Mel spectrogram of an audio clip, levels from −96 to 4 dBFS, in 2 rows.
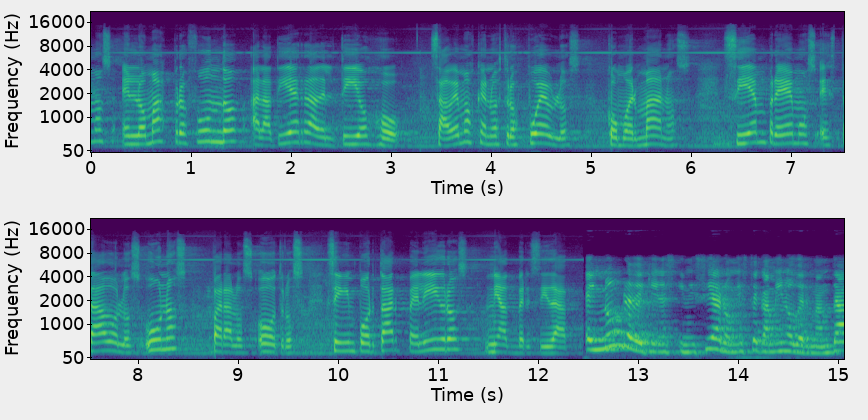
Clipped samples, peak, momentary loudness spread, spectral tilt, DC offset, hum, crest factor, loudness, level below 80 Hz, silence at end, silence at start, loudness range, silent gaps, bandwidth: under 0.1%; -4 dBFS; 7 LU; -2.5 dB/octave; under 0.1%; none; 18 dB; -22 LUFS; -68 dBFS; 0 s; 0 s; 1 LU; none; 14.5 kHz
